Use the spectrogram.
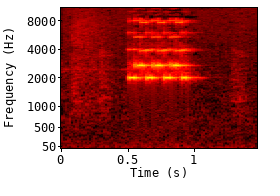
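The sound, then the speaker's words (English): Telephone ringing: a single bright, high electronic trill with a rapid warble, lasting about half a second, then stopping, heard over faint low background noise. “Is that the phone? That's your telephone ringing.”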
